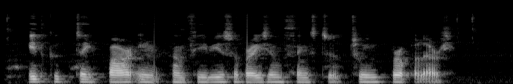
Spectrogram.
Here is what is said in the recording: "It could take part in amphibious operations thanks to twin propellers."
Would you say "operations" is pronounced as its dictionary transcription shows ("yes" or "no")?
no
